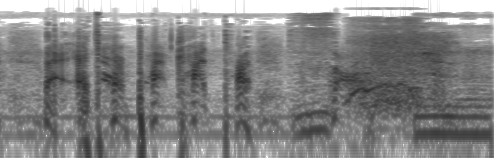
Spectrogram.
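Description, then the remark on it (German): A stuck door gets rattled and yanked, with a quick run of irregular clattering knocks followed by a longer scraping, grinding noise over a low steady hum. “Wie geht denn diese vermaledeite Tür auf?”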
